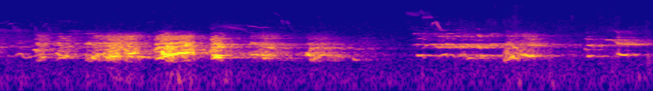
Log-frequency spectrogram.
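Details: Foxhounds chasing wild boar on a hillside in Brazil, several dogs baying together in loud pulsing bursts, then steadier drawn-out howls in the latter part, with a bird call faintly above.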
